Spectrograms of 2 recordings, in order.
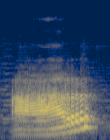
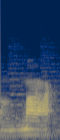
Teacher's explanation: nós temos a sílaba ar, que é longa, depois a sílaba ma, que é breve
